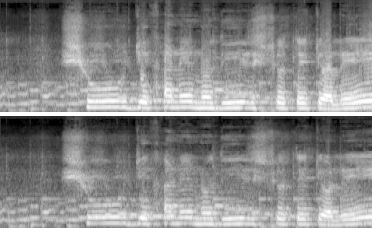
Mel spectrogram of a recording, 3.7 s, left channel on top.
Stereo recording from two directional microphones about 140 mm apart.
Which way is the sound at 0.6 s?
15° left (ahead or behind).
